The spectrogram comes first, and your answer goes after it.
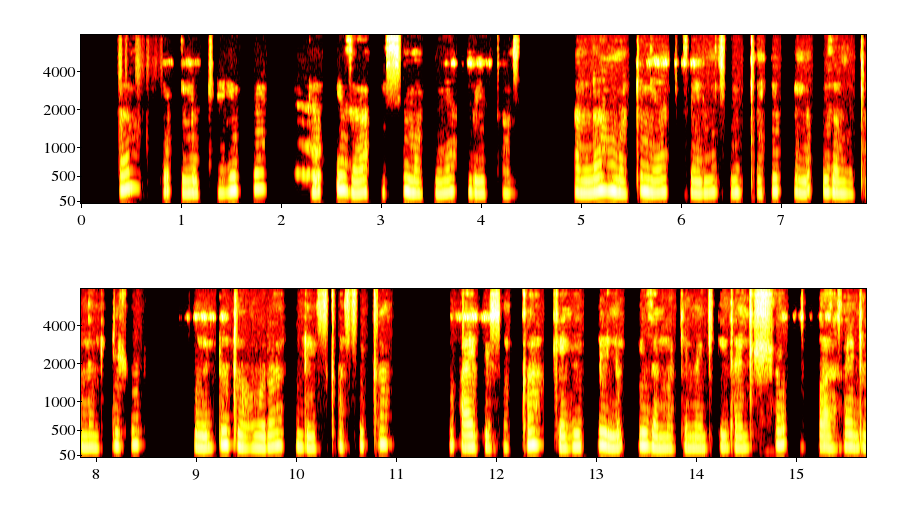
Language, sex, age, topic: Gamo, female, 25-35, government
